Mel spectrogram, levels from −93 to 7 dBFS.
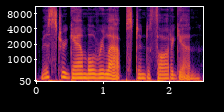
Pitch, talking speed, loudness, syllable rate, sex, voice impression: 160 Hz, 145 wpm, -20 LUFS, 4.7 syllables/s, female, very feminine, middle-aged, slightly thin, slightly tensed, powerful, dark, slightly soft, clear, fluent, cool, intellectual, refreshing, very sincere, very calm, very friendly, very reassuring, very unique, very elegant, wild, sweet, strict, slightly sharp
